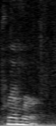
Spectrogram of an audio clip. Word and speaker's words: primer: it looks like the word primer but it's pronounced primer all right and then tell me why noah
